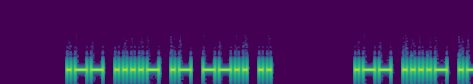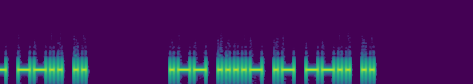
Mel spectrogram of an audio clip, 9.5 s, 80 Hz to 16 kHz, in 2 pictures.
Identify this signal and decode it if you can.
Morse code, heard as a keyed tone, about 30 wpm, 700 Hz. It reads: W4AZI W4AZI W4AZI
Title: USA Call Signs - 5 Characters - Repeated 3x - 30wpm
